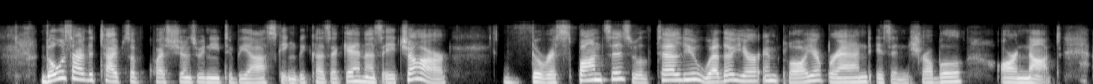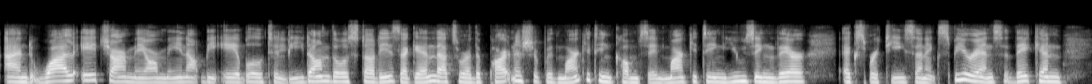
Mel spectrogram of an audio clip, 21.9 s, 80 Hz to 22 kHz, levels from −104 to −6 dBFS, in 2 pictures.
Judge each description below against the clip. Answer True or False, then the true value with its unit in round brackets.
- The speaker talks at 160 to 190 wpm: True (165 wpm)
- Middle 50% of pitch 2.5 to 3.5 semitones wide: True (3.0 semitones)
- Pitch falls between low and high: True (170 Hz)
